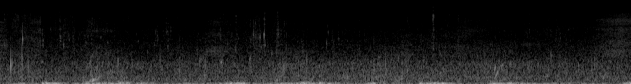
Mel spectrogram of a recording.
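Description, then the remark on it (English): A small waterfall, looking delicate rather than in spate, trickles and splashes steadily, a continuous wash of running water with faint gusty rumble underneath and no voices. “That's a really beautiful waterfall. Must be impressive when it's in spate after a lot of rain. But at the moment, it's looking quite delicate.”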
